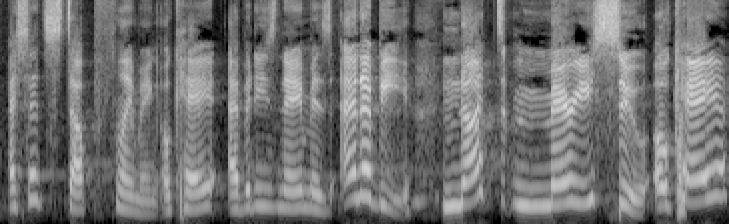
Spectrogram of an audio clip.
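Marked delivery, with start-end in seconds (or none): 3.3-5.4 slow, pointed and annoyed; insist, fed up with critics; defensive snap. Acted. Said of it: "author's note defending character".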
